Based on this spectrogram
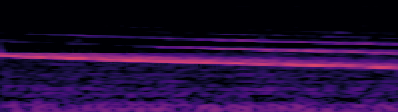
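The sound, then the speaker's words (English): An emergency vehicle siren wails outside in Los Angeles, one long steady tone sliding slowly downward in pitch as it passes, over a low rumble of street traffic. “I'm just going to let the sirens play for a second.”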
